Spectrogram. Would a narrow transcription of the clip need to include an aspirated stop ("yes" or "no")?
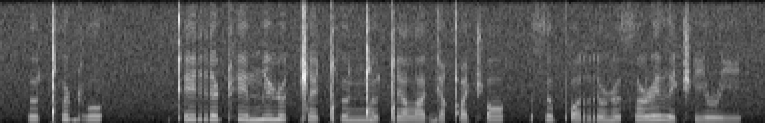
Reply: yes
